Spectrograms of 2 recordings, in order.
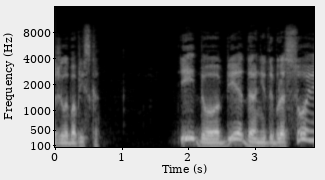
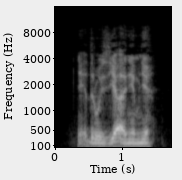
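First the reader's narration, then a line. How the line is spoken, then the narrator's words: Gloomy. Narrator (Russian): мрачно сказал Маза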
